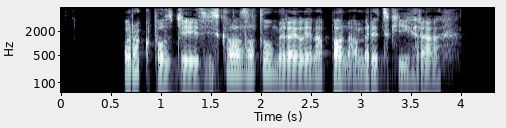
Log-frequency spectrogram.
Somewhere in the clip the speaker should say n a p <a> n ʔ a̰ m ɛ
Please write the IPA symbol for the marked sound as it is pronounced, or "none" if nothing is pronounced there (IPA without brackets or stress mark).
a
